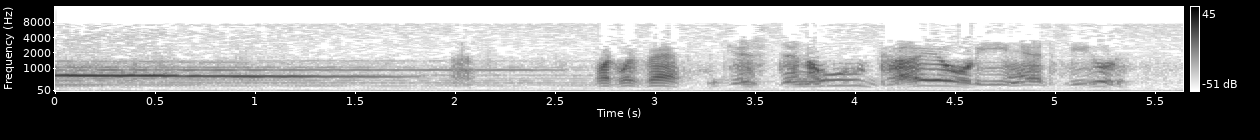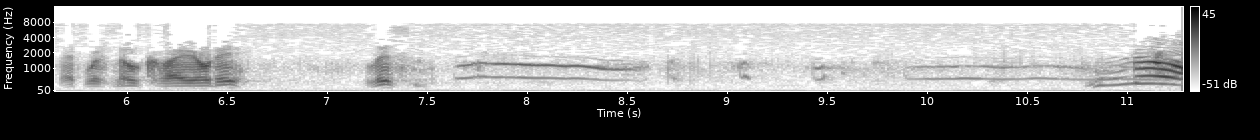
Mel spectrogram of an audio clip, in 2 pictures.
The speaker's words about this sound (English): No coyote. What? It's a baby.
